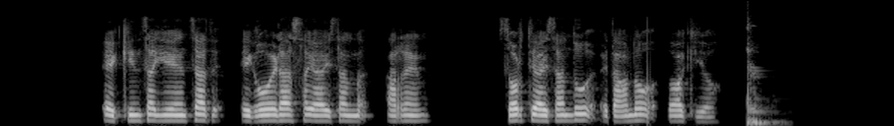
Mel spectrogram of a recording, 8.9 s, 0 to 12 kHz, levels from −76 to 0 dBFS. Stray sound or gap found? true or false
true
